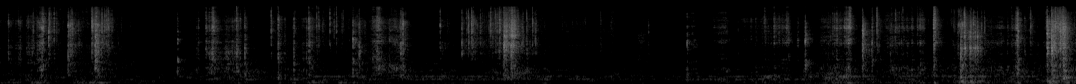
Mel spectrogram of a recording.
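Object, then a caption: Soap bar shaved with a knife. A painted solid bar of soap is held in the hand and shaved with a knife, revealing the blue soap underneath. Bright, dry scraping and crisp crumbly rasps come in rapid strokes, broken by brief quiet pauses. There is almost no low end.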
